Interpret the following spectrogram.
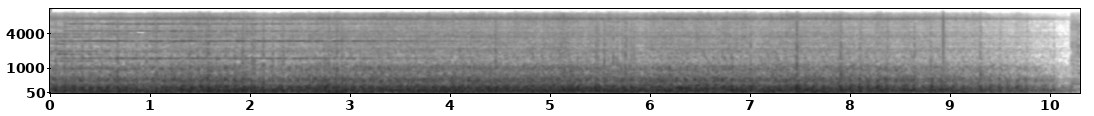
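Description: A loud, steady low rumble that fades away near the end.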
